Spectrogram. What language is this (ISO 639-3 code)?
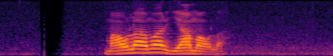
ben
